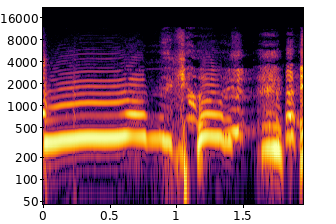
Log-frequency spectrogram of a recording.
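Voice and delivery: very high, slow wailing ghost; kid's ghost voice.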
